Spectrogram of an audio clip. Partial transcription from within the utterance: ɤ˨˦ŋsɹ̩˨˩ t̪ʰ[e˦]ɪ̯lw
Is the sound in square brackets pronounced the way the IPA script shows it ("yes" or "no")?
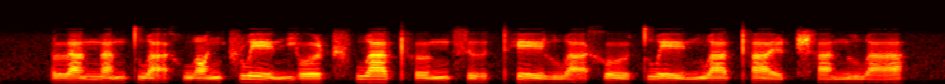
no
